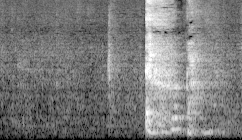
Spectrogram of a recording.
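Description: A single short, loud cough about a second and a half in, close to the microphone.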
